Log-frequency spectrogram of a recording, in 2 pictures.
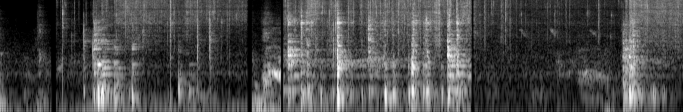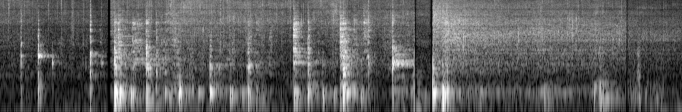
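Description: Chopped vegetables and onion frying in hot oil in a stainless-steel pot, sizzling, while a utensil stirs and scrapes against the metal with many short clatters. The sizzle grows louder near the end as sliced chicken goes into the pot.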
